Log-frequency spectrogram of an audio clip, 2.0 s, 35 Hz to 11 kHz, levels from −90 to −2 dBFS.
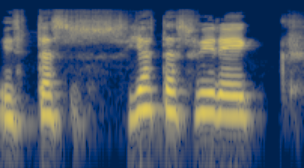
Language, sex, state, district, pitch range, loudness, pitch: Hindi, male, Bihar, Jahanabad, 205-235 Hz, -17 LUFS, 215 Hz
